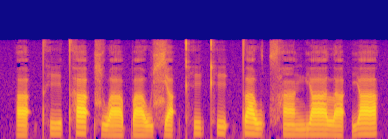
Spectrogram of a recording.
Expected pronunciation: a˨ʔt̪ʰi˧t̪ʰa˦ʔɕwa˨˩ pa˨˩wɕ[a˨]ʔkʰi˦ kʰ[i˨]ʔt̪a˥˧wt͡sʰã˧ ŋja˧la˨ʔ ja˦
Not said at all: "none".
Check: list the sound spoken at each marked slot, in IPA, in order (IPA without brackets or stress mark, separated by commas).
a˨, i˦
